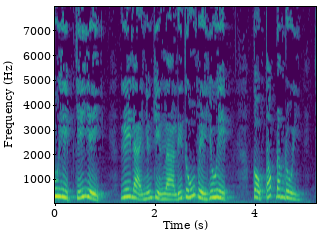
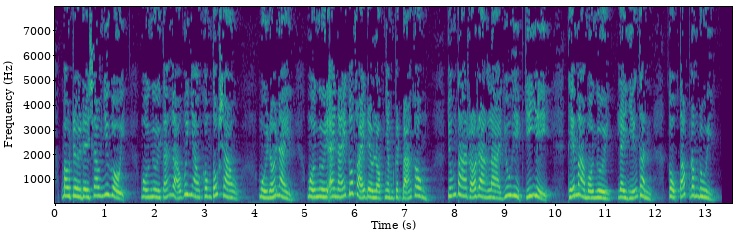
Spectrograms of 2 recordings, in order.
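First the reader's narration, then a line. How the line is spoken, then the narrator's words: Displeased shout. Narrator (Vietnamese): Lý Nghiên bất mãn hét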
